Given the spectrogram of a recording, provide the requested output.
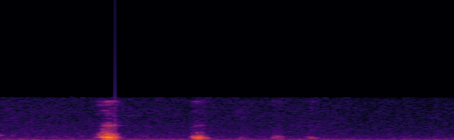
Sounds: Sniff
